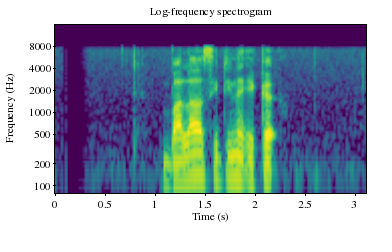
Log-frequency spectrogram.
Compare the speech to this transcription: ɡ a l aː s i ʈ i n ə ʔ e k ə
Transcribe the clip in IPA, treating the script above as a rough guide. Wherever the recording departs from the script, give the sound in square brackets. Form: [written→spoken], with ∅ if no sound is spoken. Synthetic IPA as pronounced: [ɡ→b] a l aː s i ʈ i n ə ʔ e k ə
